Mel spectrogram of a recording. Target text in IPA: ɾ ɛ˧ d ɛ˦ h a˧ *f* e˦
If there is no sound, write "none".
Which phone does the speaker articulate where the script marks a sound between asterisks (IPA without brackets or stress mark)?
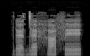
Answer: f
